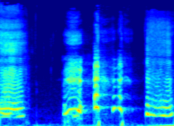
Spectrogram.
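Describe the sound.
A series of loud wet arm farts made with a bare arm, sleeve rolled up: a long buzzing blurt, a sputtering broken middle stretch, then another sustained raspy squelch, with no talking.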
